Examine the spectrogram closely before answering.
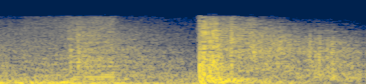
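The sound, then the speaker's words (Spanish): A single loud gunshot from a typical police revolver cracks out sharply, then trails off in a short, rough decay. “Primero dispararé un revólver típico de policía con Toby.”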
